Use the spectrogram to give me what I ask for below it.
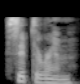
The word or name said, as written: sip the rim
